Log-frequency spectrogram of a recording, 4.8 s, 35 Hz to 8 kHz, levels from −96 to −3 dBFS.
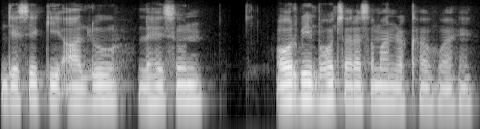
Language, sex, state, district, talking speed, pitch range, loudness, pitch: Hindi, male, Arunachal Pradesh, Longding, 150 wpm, 105-110 Hz, -19 LUFS, 110 Hz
